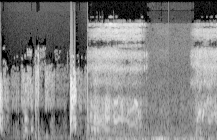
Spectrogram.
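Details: Puppies playing with toys on green grass outdoors give one abrupt, high yap, then a run of reedy, rising-and-falling whimpers, with a steady background hiss and more squeaky cries breaking in near the end.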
